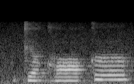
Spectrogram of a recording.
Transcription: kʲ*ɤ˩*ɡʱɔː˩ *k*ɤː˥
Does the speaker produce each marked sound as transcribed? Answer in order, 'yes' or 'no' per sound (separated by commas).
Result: no, yes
